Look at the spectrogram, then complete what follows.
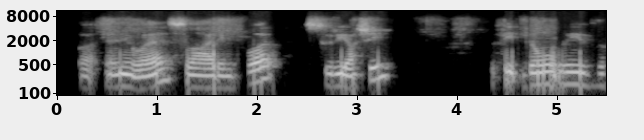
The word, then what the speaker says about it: Suriashi: And then Suriashi is the sliding foot. If you had to spell it in English, it would be S-U-L-I or S-U-R-I. But anyway, sliding foot, Suriashi.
